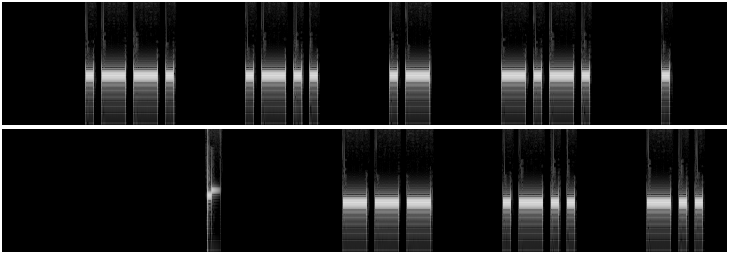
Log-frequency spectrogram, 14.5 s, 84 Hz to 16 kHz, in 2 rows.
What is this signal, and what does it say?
Morse code, heard as a keyed tone, about 15 wpm, spaced as for 9 wpm, 700 Hz. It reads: PLACE OLD
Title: 3x Character Spacing - Top 200 Words - 15wpm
